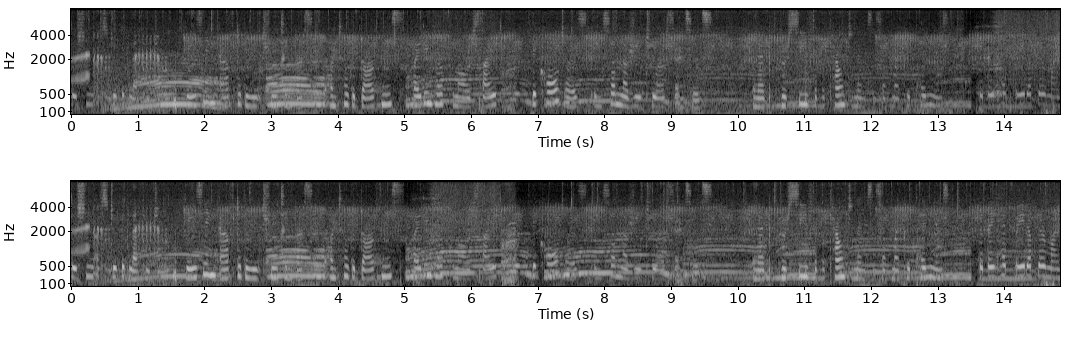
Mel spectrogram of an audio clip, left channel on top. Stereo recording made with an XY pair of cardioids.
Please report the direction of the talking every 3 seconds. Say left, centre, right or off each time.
right, centre, left, centre, right.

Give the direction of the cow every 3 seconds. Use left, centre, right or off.
left, centre, right, right, right.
